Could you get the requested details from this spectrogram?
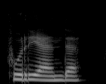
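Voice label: "furriende", Sardinian, female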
